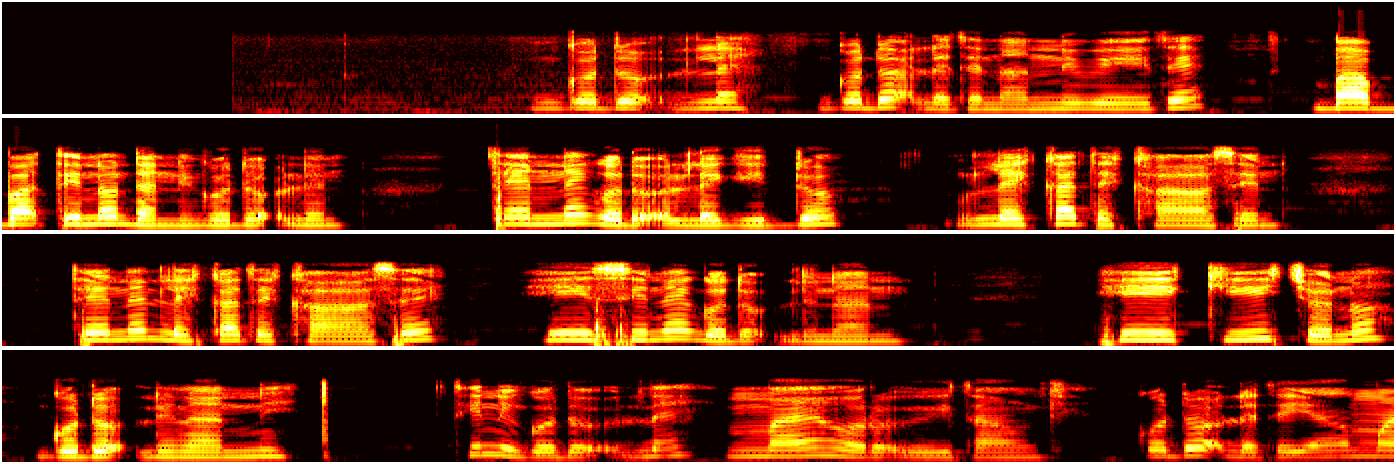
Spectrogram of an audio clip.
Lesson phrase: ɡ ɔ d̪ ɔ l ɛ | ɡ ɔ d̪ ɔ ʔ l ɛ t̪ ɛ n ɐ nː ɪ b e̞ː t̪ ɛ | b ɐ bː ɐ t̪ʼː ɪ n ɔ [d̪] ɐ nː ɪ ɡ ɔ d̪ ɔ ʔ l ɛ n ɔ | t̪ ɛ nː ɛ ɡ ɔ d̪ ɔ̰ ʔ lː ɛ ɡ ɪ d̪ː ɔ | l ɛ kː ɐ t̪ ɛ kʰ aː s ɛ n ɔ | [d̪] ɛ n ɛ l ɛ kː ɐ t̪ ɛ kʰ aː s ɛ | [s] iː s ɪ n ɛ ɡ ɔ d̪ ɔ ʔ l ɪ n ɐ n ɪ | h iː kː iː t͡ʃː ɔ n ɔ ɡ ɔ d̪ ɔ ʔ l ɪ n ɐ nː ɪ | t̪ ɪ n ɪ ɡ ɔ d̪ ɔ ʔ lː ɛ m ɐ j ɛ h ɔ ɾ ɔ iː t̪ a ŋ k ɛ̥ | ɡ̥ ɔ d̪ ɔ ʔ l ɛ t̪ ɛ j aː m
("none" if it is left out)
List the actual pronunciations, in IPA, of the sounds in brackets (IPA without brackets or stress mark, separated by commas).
d̪, t̪, h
